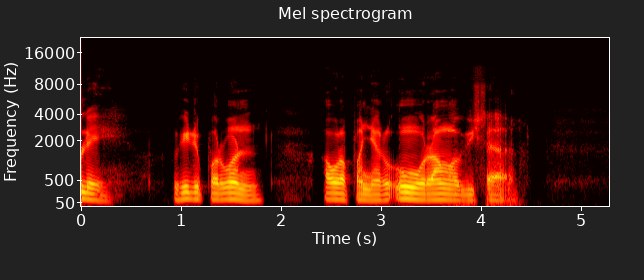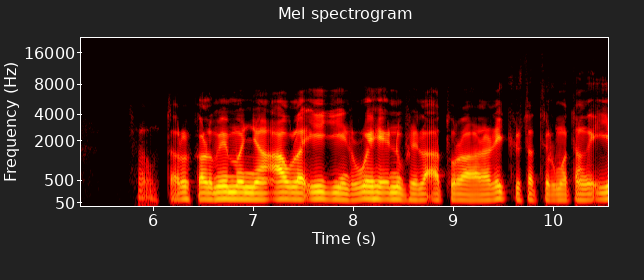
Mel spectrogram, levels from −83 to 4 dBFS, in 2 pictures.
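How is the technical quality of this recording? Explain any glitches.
The speech carries one clear glitch, a call bitrate drop from 3.61 s to 9.59 s, heard over an Opus call path. The call's bandwidth estimate fell and the encoder was pushed to code far more coarsely. The audio band narrows from about 12 kHz to 8 kHz, and the sound goes rough and muffled, worst for roughly 2.45 s. The degradation fits a fall from around 32 kbps to about 8 kbps.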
